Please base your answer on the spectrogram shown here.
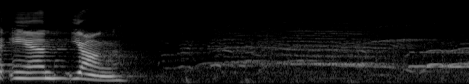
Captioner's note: cheers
